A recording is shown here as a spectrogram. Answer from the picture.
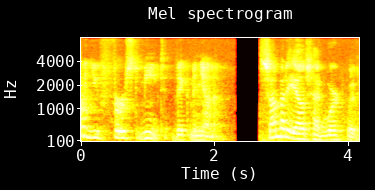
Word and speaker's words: Mignogna: And he doesn't pronounce his name correctly, but the name is Magnagna. It's like Ernest Borgnine.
